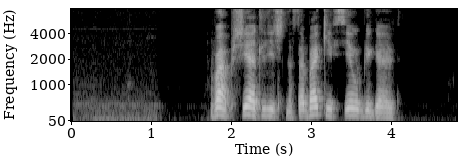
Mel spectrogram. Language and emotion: Russian, positive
